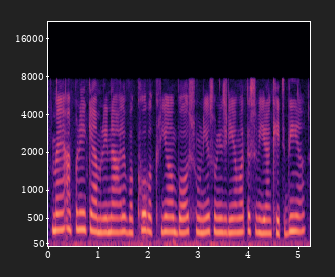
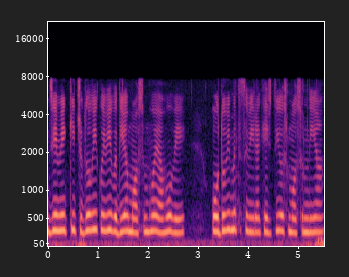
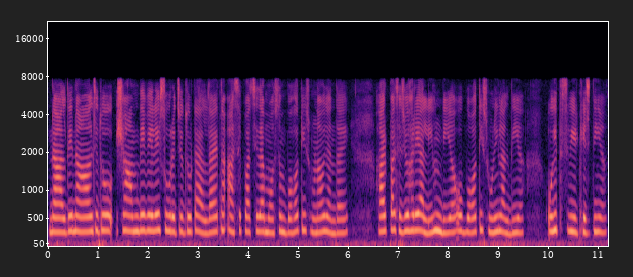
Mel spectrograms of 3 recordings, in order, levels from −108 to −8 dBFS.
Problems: none marked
